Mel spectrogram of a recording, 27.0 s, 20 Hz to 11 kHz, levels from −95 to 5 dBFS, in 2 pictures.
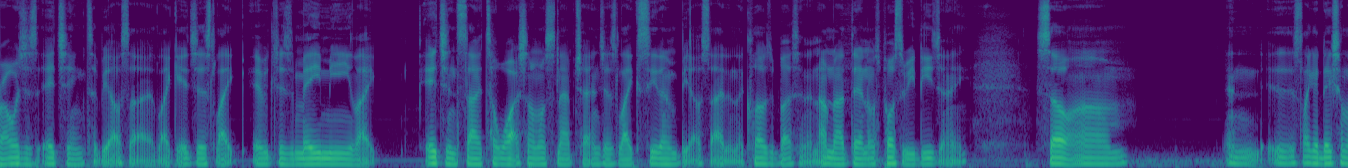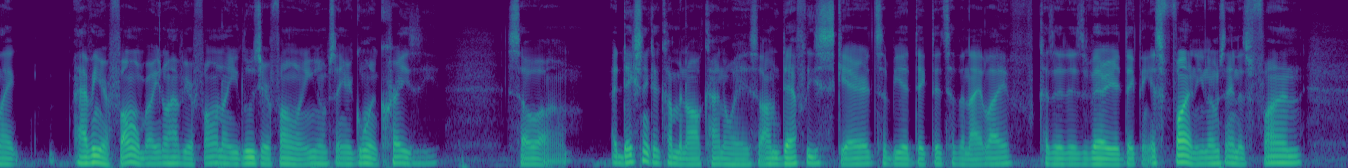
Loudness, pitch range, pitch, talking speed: -34 LUFS, 105-120 Hz, 110 Hz, 235 wpm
